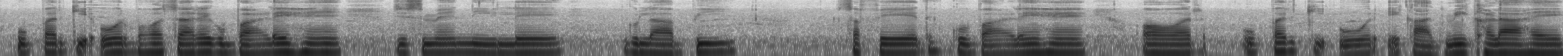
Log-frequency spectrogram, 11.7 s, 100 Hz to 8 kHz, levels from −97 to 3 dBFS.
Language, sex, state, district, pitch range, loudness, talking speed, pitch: Hindi, male, Bihar, Saharsa, 125-135 Hz, -17 LUFS, 105 wpm, 130 Hz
